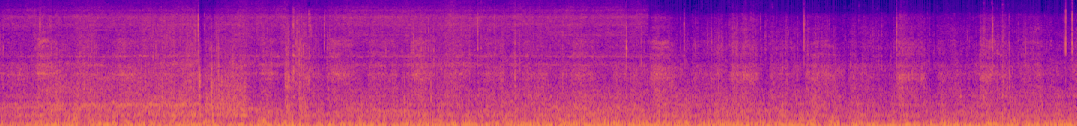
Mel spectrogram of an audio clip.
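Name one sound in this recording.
Bicycle tyres rumble over a dirt trail.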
